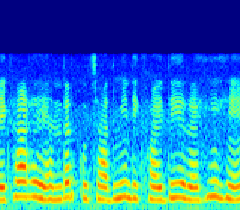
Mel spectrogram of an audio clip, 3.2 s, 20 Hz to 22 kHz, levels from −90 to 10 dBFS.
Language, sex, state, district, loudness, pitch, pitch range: Hindi, female, Chandigarh, Chandigarh, -15 LUFS, 250 Hz, 235-270 Hz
